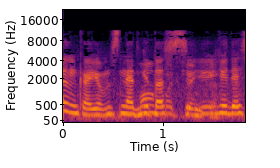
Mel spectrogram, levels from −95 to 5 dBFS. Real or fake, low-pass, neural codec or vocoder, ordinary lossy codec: real; 14.4 kHz; none; MP3, 48 kbps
